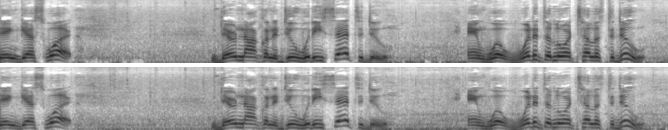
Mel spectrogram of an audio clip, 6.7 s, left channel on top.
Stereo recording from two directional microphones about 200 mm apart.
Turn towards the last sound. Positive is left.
turn(degrees=40)  # may be behind; listen again after turning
